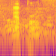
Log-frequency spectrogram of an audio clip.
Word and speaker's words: DatProf: How do I pronounce DatProof? DatProf. DatProf. Yes.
